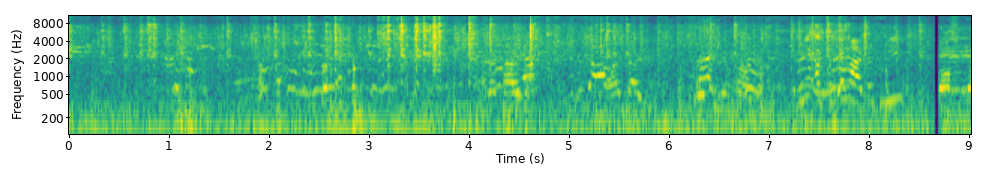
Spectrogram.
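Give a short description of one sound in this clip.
Feet thump on a bouncing trampoline.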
